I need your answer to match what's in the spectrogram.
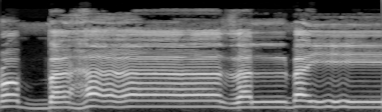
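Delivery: slow chanted recitation; Quran recitation. Acted. Teacher reciting the verse for viewers, chanted slowly. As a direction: intone the verse slowly, melodically.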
